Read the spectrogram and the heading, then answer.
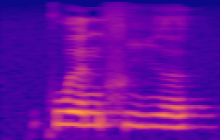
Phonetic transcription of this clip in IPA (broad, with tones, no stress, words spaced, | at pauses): kwə˧nfi̤˨˩ə̯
